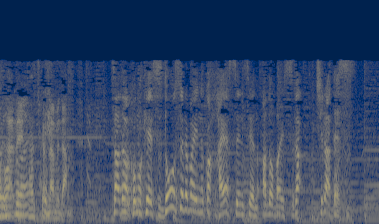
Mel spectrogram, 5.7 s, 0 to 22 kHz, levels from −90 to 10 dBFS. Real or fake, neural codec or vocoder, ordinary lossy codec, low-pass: real; none; MP3, 32 kbps; 7.2 kHz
